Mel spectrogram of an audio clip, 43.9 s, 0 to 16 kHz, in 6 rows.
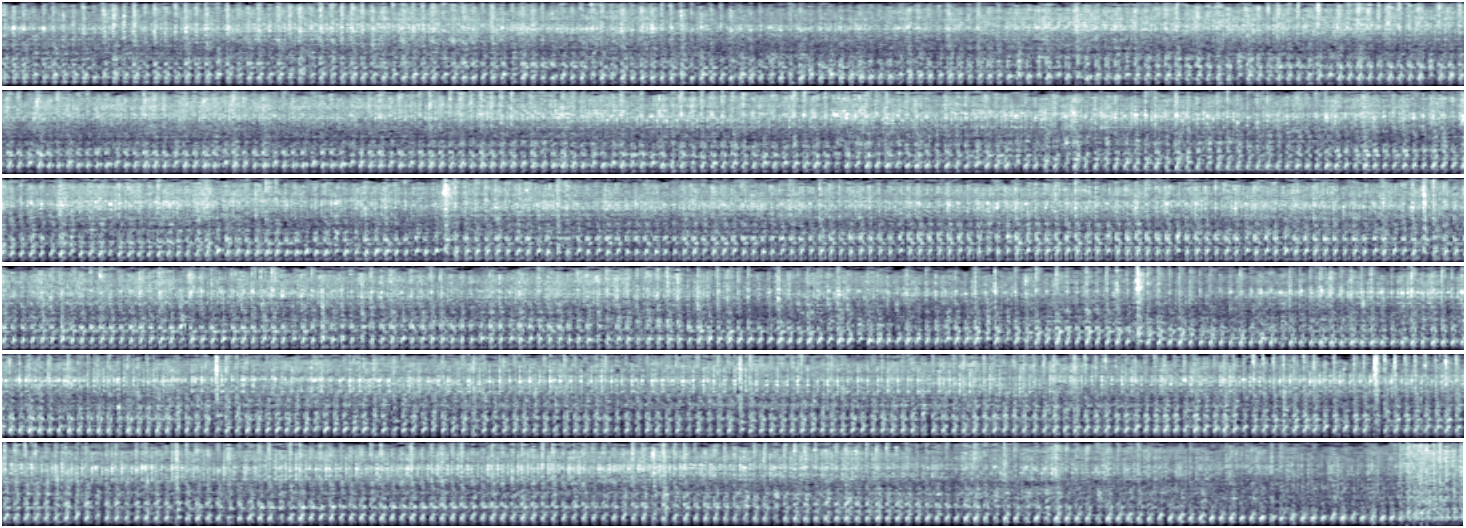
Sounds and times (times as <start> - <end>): Idling: 0.0 - 43.8
Medium engine (mid frequency): 0.0 - 43.8
Vehicle: 0.0 - 43.8.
